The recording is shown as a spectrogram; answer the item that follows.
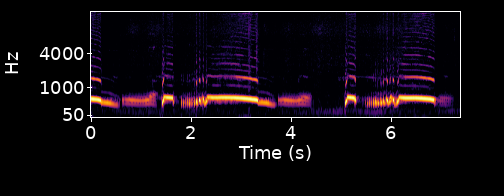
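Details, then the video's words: Puter dove singing a pelung-style song in the morning: two cycles of a stuttering opening, then a long, steady, rich low coo that falls at its end, followed by a lower throaty murmur. "the beauty of the sound of puter pelung in the morning"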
